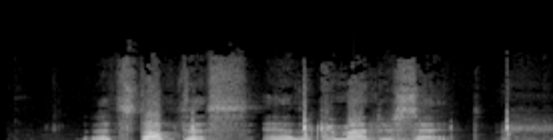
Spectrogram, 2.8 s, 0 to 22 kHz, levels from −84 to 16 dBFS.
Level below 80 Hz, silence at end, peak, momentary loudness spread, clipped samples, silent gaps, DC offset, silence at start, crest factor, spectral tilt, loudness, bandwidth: -48 dBFS; 0.1 s; 0 dBFS; 13 LU; under 0.1%; none; under 0.1%; 0.45 s; 16 dB; -5.5 dB/octave; -16 LUFS; 13.5 kHz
